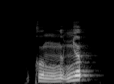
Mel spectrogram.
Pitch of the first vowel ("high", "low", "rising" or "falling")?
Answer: low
